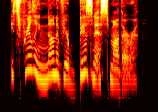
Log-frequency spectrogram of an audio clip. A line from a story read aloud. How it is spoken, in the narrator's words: Persephone snapped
